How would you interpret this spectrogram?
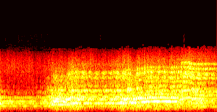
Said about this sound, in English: Just as Bruce Wayne's powerful Batmobile comes racing down the street, its powerful headlights pouring twin tunnels of light through the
